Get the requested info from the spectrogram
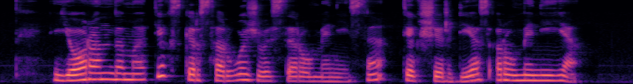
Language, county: Lithuanian, Vilnius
